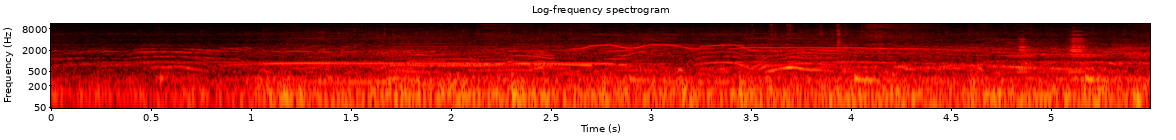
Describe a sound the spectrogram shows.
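People cheer and call out outdoors.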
